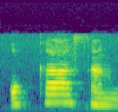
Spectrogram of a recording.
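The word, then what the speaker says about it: おかあさん: and when you spell okasan with Roman letters, you see this double a sound here. When you have these two vowel sounds placed next to each other, you prolong that sound.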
